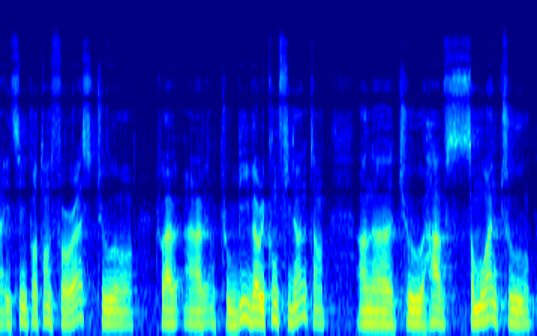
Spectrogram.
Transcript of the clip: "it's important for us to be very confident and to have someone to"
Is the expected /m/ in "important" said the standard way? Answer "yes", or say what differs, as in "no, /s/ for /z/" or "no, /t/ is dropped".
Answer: yes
